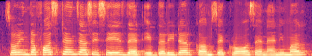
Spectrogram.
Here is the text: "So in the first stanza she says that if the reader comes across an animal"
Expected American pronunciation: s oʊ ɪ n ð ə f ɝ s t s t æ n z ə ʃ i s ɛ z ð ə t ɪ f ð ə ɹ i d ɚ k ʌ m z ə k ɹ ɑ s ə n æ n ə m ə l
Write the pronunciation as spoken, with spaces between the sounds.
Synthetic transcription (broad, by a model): s oʊ ɪ n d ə f ɝ s t t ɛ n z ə s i s ɛ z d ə t ɪ f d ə ɹ i d ɚ k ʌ m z ə k ɹ ɑ s ə n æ n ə m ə l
